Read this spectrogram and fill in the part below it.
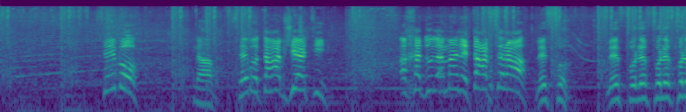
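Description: Another man shouts tensely nearby.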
